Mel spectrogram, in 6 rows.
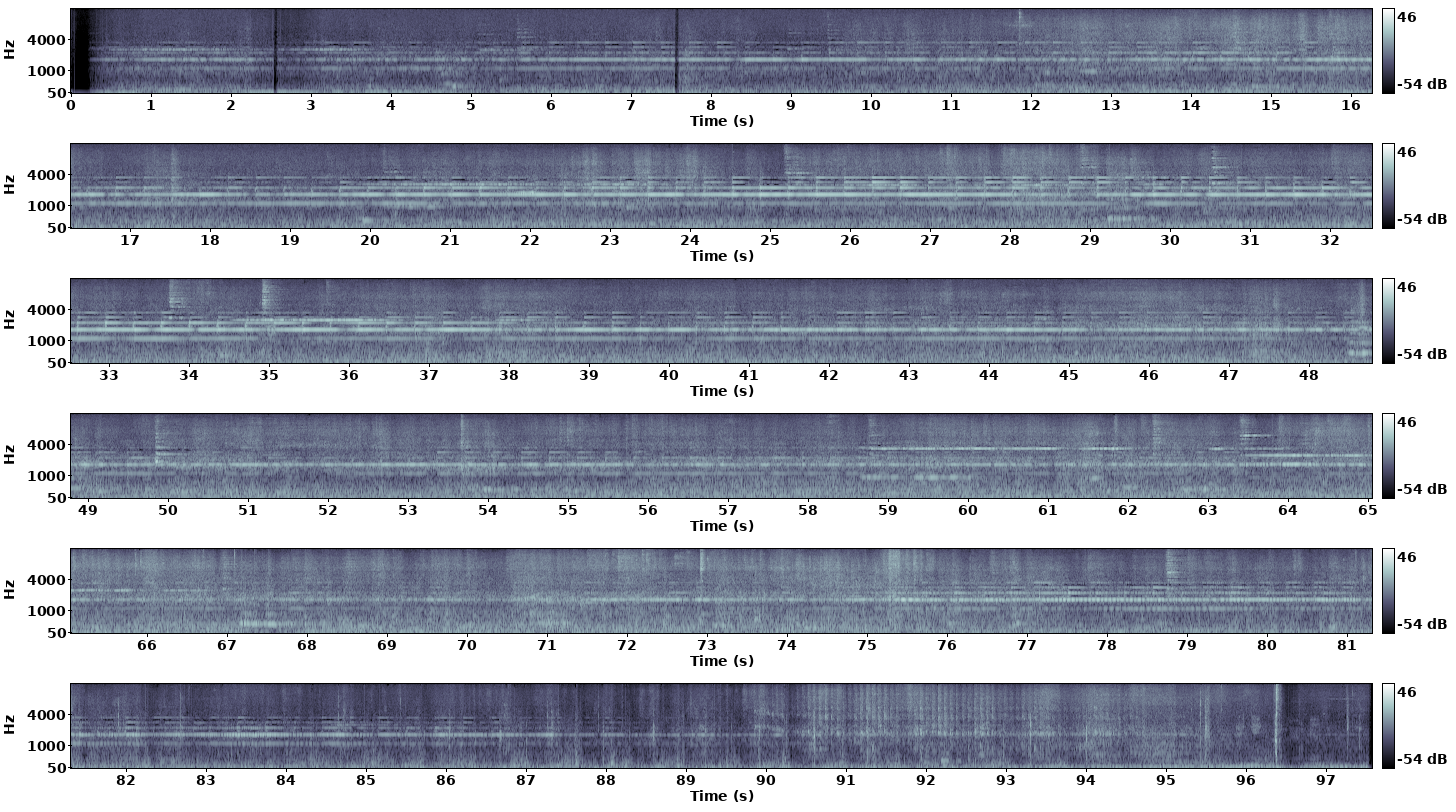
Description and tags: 3 17 07 el paso train
this is the clanging of bells as a train passed by in el paso, texas.
bell, clang, train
